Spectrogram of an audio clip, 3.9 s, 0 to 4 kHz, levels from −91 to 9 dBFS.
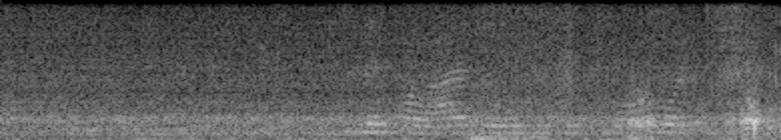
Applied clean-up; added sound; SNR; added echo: none; Mechanisms; -4 dB; none.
